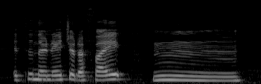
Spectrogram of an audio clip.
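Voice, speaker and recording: A woman talks at a mid-range pitch with music behind her. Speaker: VTuber. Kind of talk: scary story reading. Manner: casual, conversational, with interjected asides.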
